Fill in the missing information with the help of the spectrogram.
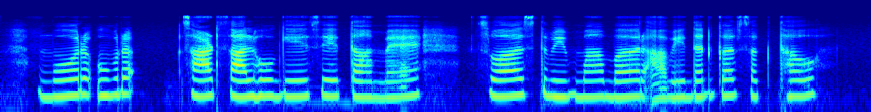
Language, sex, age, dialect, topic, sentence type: Chhattisgarhi, female, 18-24, Northern/Bhandar, banking, question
